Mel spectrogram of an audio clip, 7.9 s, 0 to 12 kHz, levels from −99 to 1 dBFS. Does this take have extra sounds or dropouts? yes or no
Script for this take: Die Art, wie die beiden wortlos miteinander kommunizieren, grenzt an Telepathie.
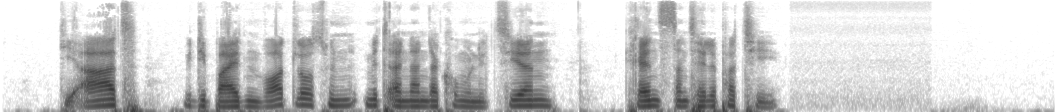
no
